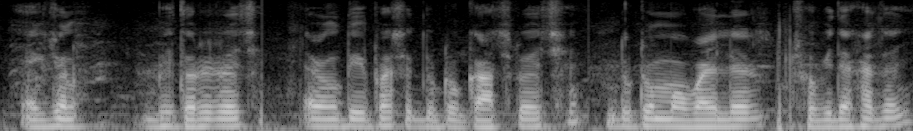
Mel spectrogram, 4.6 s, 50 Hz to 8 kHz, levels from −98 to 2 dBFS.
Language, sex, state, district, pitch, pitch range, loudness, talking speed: Bengali, male, West Bengal, Malda, 120 Hz, 115-125 Hz, -26 LUFS, 185 wpm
